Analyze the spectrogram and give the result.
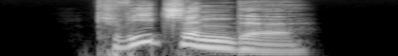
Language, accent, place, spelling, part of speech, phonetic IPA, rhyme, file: German, Germany, Berlin, quietschende, adjective, [ˈkviːt͡ʃn̩də], -iːt͡ʃn̩də, De-quietschende.ogg
- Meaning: inflection of quietschend: 1. strong/mixed nominative/accusative feminine singular 2. strong nominative/accusative plural 3. weak nominative all-gender singular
